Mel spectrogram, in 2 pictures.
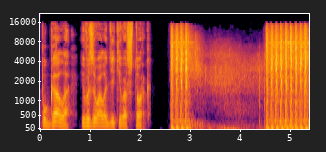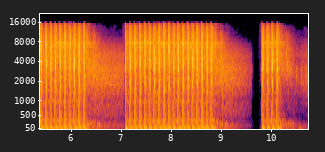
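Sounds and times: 
speech: 0.0s - 2.2s
Kord automatic rifle firing long rapid bursts: 2.6s - 3.3s, 4.4s - 10.7s.

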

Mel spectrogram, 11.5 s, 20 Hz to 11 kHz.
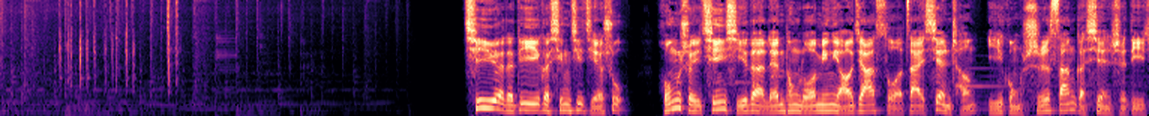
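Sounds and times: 
typing on a computer keyboard in a hospital emergency department: 0.6s - 1.8s
speech: 4.7s - 11.4s.

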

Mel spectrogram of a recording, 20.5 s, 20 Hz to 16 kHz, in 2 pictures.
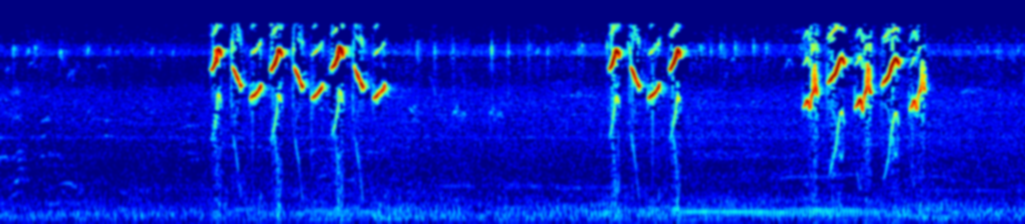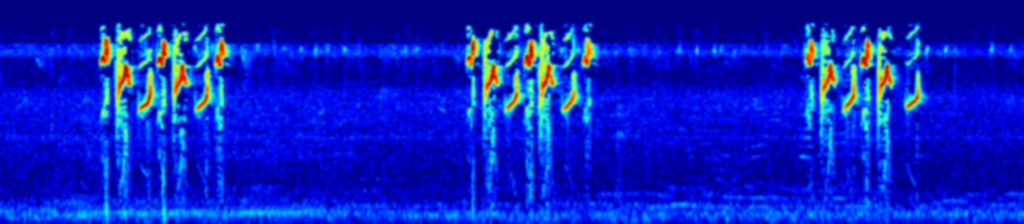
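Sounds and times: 
cinereous tit singing tutor song of descending whistled notes: 2.1s - 3.9s, 6.1s - 6.9s, 8.0s - 9.3s, 11.2s - 12.5s, 14.9s - 16.2s, 18.3s - 19.6s.

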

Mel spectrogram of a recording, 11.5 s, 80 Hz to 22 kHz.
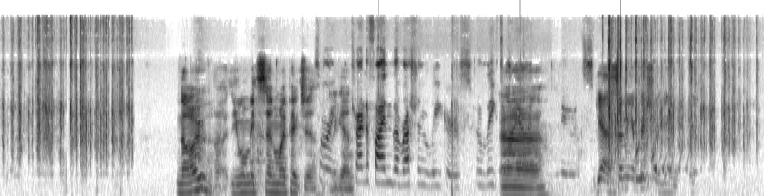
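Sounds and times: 
rapid typing on a computer keyboard: 0.0s - 2.0s, 9.2s - 11.4s
speech: 2.6s - 10.6s.

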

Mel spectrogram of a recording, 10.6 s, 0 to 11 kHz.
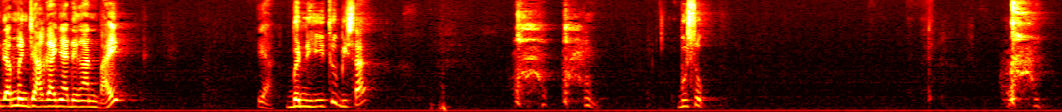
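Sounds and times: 
speech: 0.0s - 1.4s, 2.6s - 3.8s, 5.2s - 6.0s, 6.8s - 7.2s
preacher coughing during a church sermon: 5.1s - 6.0s, 10.0s - 10.5s.

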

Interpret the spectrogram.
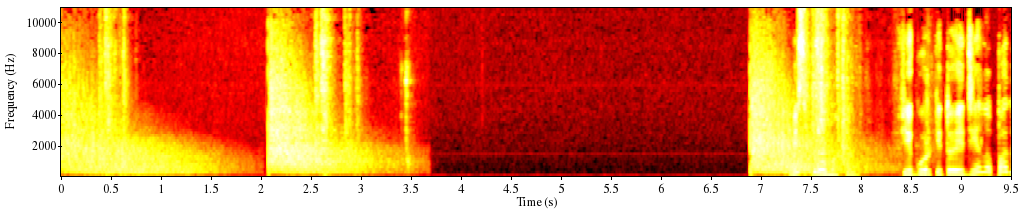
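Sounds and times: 
gunshots fired at a shooting gallery: 0.0s - 3.7s, 6.9s - 8.5s
faint metallic clicks: 2.6s - 4.4s
speech: 7.4s - 9.5s.

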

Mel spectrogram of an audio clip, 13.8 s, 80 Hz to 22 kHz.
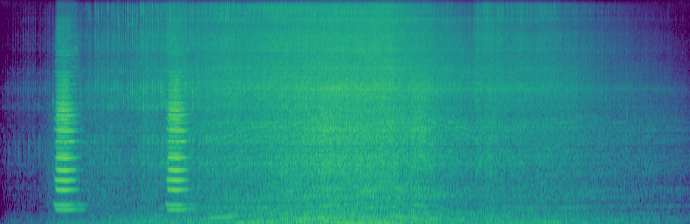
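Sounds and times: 
rumbling engine: 0.8s - 13.6s
bus horn honking: 1.0s - 1.9s, 3.2s - 4.3s.

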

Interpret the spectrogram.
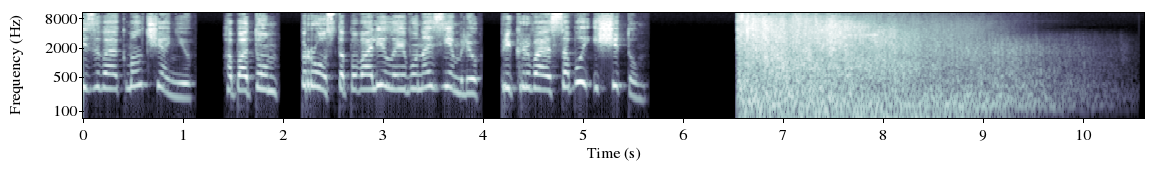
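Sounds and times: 
speech: 0.0s - 5.7s
explosion with deep rumbling roar: 6.6s - 10.5s.

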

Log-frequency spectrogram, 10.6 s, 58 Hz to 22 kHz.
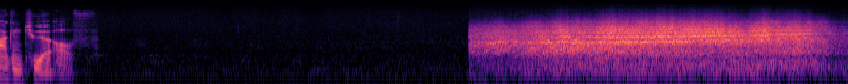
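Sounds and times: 
speech: 0.0s - 1.1s
airplane engine roar on a flight: 5.9s - 10.5s.

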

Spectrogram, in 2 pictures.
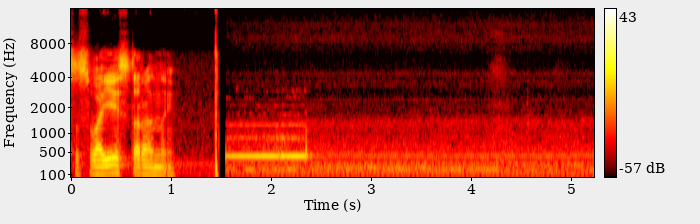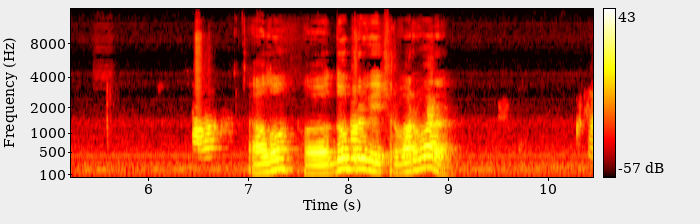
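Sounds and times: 
speech: 0.0s - 1.2s, 6.4s - 9.1s
telephone ringback tone on an outgoing call: 1.6s - 2.4s.

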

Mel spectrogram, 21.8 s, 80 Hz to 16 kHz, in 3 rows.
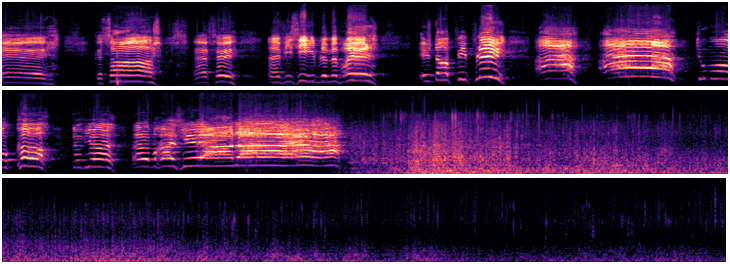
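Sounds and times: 
speech: 0.0s - 11.5s
rumbling thunder stage sound effect with lightning: 10.6s - 21.7s.

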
